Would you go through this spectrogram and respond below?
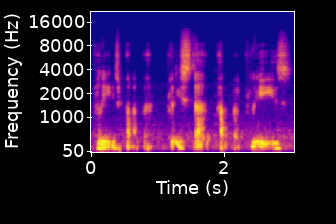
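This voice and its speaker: A man voicing a tormented, helpless son in a dramatic story reading, pleading in a breathy whimper. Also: slow, over music, close to an everyday voice. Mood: desperate pleading.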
